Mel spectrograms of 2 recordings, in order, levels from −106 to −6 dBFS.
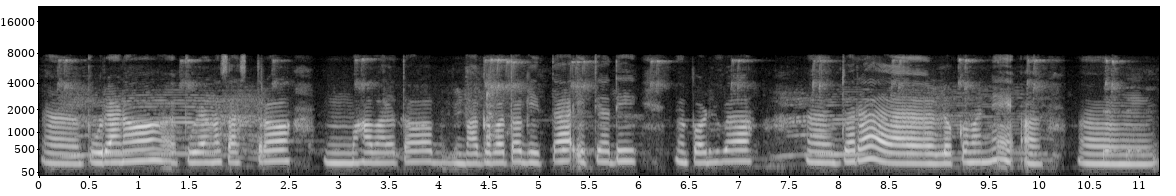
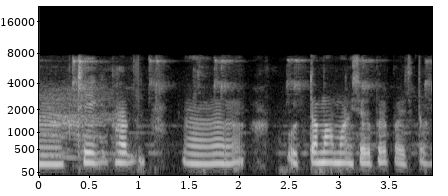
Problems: constant background noise, continuous background conversations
